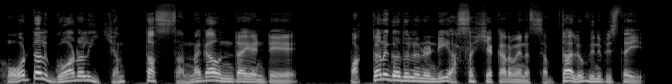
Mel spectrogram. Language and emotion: Telugu, disgusted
